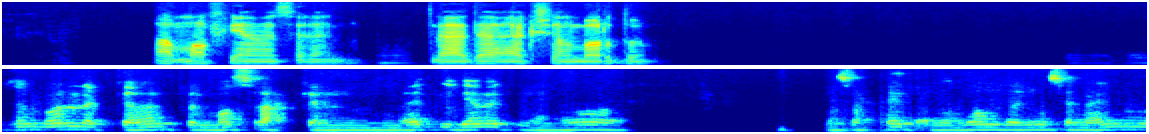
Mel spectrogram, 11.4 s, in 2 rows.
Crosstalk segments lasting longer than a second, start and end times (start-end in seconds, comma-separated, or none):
none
